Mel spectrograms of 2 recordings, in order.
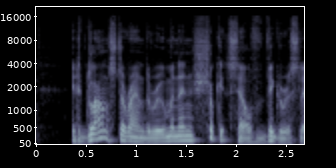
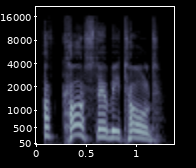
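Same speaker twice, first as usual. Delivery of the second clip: high, disdainful aristocratic lady; haughty Baroness; 13 semitones higher, 4 dB louder than usual. A narrator's reading. Mother scorning Vimes to her son, high haughty lady. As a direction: sniff down at everyone like a grand dame.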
